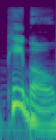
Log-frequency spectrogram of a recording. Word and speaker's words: Peabo: him as a child was not exactly Peabo. It was closer to Pepo. As he grew older and spent more time around musicians and performers, people around him struggled to pronounce the name correctly. Little by little, the sound changed. Eventually, people started saying Peabo more often, and the name stayed.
